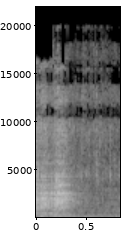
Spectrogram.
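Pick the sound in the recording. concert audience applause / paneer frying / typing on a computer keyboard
paneer frying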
